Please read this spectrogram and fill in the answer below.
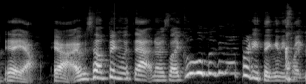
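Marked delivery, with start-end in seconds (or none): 1.9-2.8 gushing. Retold or imitated. Wife gushing at scenery.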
